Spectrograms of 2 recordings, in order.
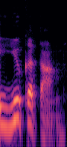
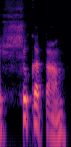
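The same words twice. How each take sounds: First: Yucatán said as "Yoo-ka-TAN", the Y like English y; Yucatán with a clear y sound at the start, Mexican style; Mexican pronunciation. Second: Yucatán said as "Shoo-ka-TAN", the Y like English sh; Uruguayan pronunciation. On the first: Uruguayan woman showing viewers how Mexicans say it, Yucatán with a y sound. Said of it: "they probably say Yucatán". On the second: Uruguayan woman showing viewers how her country says it, Yucatán with an sh sound. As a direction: Rioplatense Yucatán with a soft sh sound at the start. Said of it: "we say Yucatán". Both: Shown as a demonstration.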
